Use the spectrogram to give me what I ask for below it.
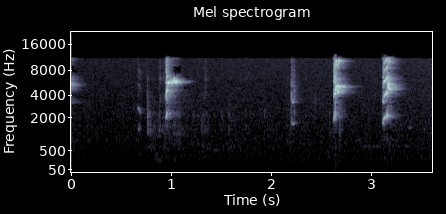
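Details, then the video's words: Rosy-faced lovebirds, five caged indoors beside a window in the afternoon, utter short, bright, high chirps, four loud ones within under four seconds, separated by silence. "Lovebird Chirping Sounds"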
